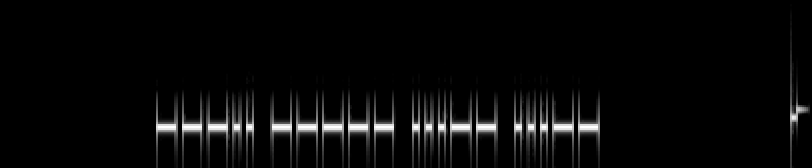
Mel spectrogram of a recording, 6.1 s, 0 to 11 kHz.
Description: Morse code, heard as a keyed tone, about 25 wpm, 700 Hz. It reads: 8033
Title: Numbers - 4-Digit 25wpm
